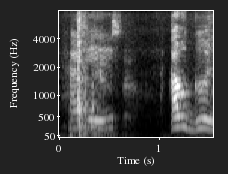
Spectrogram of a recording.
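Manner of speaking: ordinary talk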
